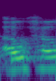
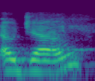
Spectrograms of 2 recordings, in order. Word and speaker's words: Ojo: ojo o j o o ho like spanish for i uh but they pronounce it oh joe um is another one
